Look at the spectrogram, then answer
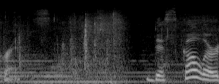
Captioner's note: papers shuffling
